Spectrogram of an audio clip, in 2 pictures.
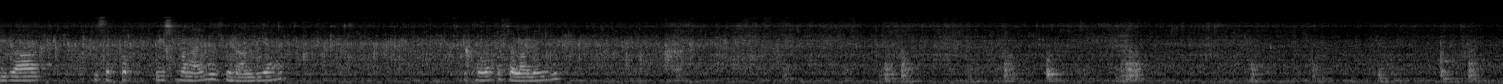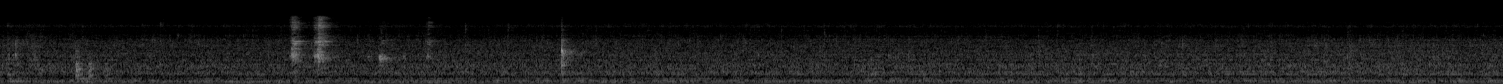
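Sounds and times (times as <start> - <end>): chicken sizzling in a pan: 0.0 - 30.0
spatula knocking and scraping pan: 8.7 - 11.6, 12.4 - 16.2.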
